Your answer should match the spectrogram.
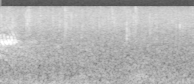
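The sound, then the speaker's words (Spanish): Steady rain falls continuously, a dense even hiss of drops spread across the sound with no pauses or voices, moderately loud. “La encontró en lo alto de una montaña y le dijo, ¡Oh! ¡Lluvia!”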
